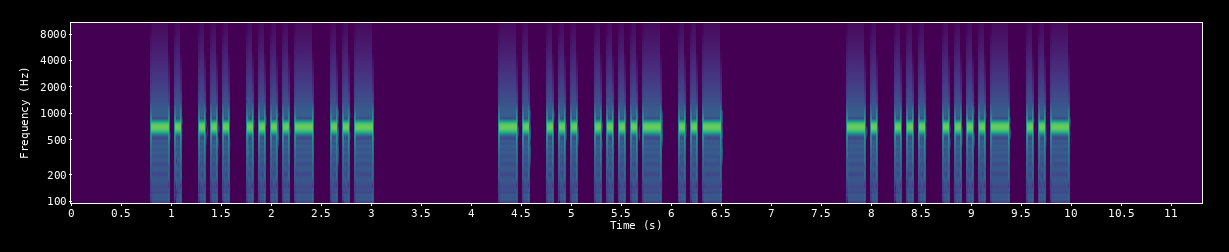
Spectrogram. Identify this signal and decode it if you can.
Morse code, heard as a keyed tone, about 21 wpm, 700 Hz. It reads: NS4U NS4U NS4U
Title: USA Call Signs - 4 Characters - Repeated 3x - 20wpm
